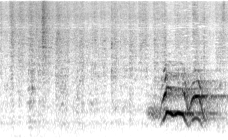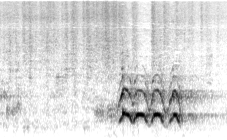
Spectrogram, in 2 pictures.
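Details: Young Schipperke in a snowy backyard with deer nearby, one of two dogs: two bursts of high, wavering, yelping barks, the first around two seconds in and the second near four and a half seconds, with quiet between.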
